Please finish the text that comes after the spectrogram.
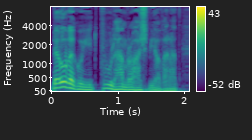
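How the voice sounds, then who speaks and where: A man voicing a blunt, weary adult male clown with short flat replies, in a dry studio narration. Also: deep voice, dry recording, voice pushed up.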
